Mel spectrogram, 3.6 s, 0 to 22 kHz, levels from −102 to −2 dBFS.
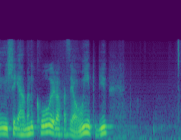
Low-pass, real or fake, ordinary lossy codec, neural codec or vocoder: none; fake; none; codec, 16 kHz, 0.5 kbps, X-Codec, HuBERT features, trained on balanced general audio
